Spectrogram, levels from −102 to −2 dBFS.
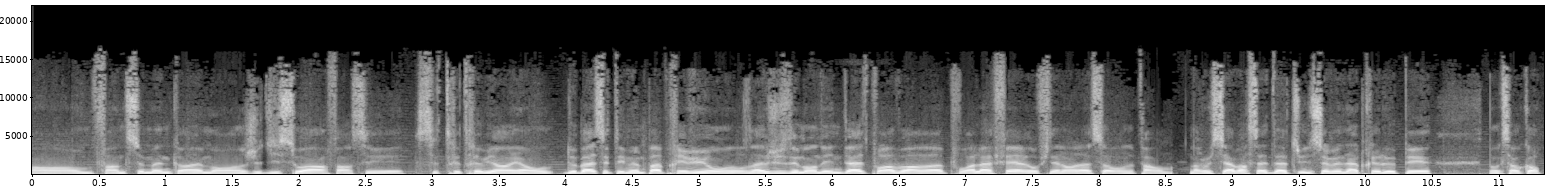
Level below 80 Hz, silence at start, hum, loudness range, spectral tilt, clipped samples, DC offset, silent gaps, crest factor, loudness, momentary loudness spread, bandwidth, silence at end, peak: -36 dBFS; 0 s; none; 2 LU; -6 dB/octave; under 0.1%; under 0.1%; none; 10 dB; -13 LUFS; 5 LU; 16.5 kHz; 0 s; -2 dBFS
